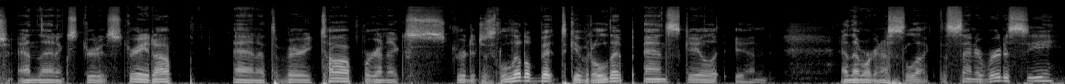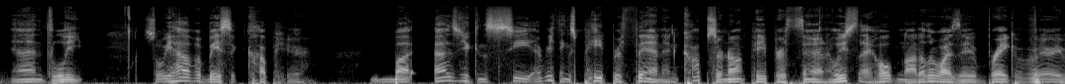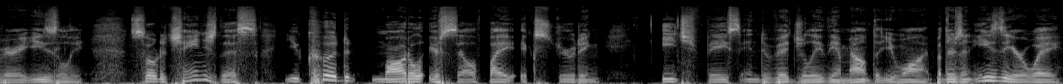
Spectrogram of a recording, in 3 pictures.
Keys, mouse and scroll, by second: 0.3 e, 2.7-3.5 middle drag, 3.5-4.5 drag, 4.2 e, 6.1 s, 9.6 click, 10.7-11.7 right drag, 10.7 x, 11.7-13.7 middle drag, 15.6-18.2 middle drag, 20.0-25.0 middle drag, 27.4 click, 28.1 right click, 28.5 e, 31.2 a, 31.5 a.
